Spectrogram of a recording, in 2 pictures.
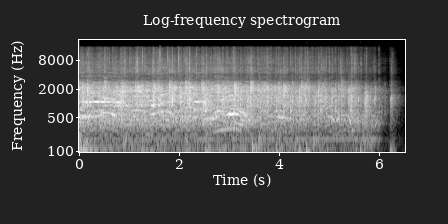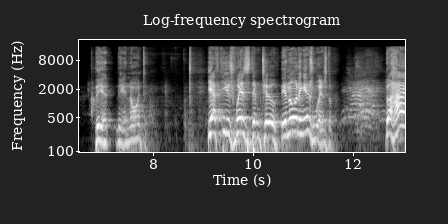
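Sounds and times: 
audience clapping hands: 0.0 - 7.0
speech: 6.8 - 8.0, 9.1 - 11.7, 12.6 - 13.0.

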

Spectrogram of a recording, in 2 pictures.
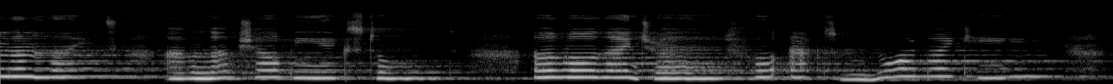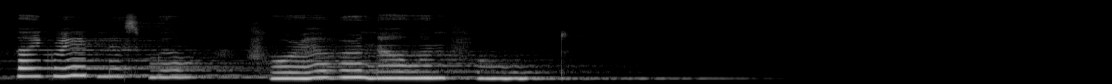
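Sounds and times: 
a cappella psalm hymn singing: 0.0 - 4.6, 5.3 - 10.7, 11.3 - 16.9.

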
